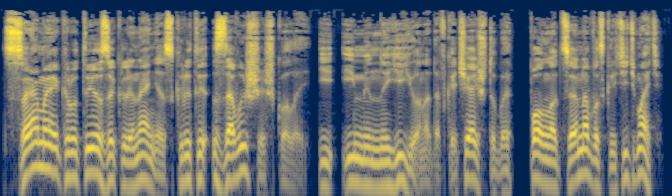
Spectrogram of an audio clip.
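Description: A man narrating a first-person audiobook in an expressive, wry manner, voicing all the characters. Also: fairly low pitch, normal speed, no room sound.

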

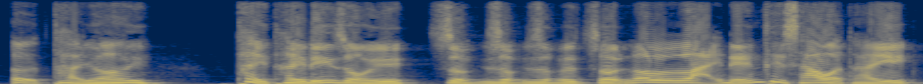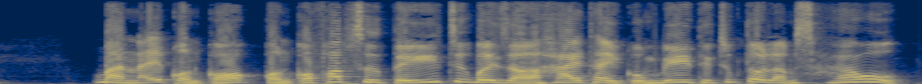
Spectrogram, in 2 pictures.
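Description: A man's voice: fairly high pitch, a little fast, a bit bright, voice pushed up, lightly acted. A man voicing a frightened villager who stammers and pleads in a spoken ghost story. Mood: pleading.

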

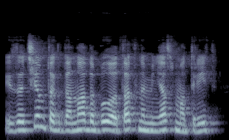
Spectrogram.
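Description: A woman's voice: mid-range voice, steady tone, quick pace, darkish tone, lightly acted. A woman voicing an emotional, impulsive grown man who pleads and argues with his partner. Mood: heated. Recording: slightly dull lo-fi audio.

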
